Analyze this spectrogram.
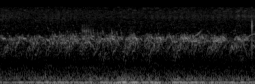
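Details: At sunset on 3 February in the Kalahari, South Africa, a distant flock of Wattled Starlings keeps up a loud, steady, high, wheezy chatter of many overlapping calls over low wind or engine rumble.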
